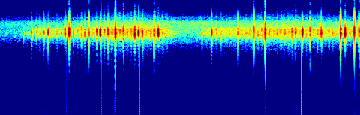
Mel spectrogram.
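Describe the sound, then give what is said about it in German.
Echolocation clicks from a toothed whale, produced by phonic lips beneath the blowhole, form a rapid, irregular train of many sharp, high-pitched clicks over a faint hiss. The train pauses briefly partway through. “Damit orientiert sich der Wal im Meer, er kommuniziert und ortet seine Beute. Zunächst produziert er mit seinen phonetischen Stimmlippen unter dem Blasloch ein Klickgeräusch.”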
